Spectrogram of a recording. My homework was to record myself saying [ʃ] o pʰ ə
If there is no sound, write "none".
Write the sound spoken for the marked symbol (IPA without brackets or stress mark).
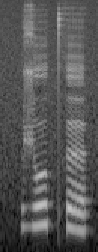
ʒ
